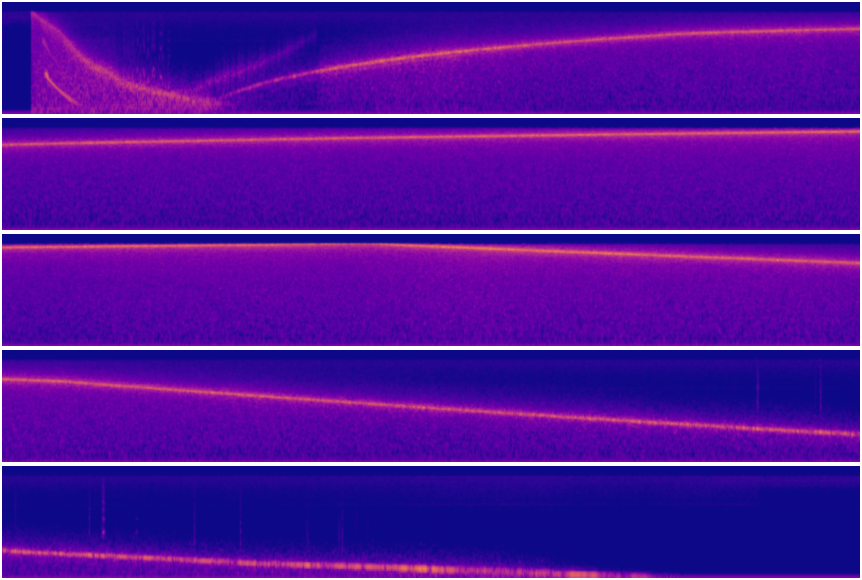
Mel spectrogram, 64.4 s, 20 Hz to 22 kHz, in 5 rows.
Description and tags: Space-time tranfer 3 - tranfering into air, falling sound. done with clavia nordlead 2 and recorded originally with fostex vf16 multitrack recorder
falling, imaginary, scifi, space-time-tranfer, synthetic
